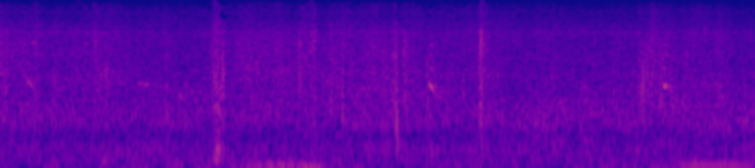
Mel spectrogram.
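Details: Honey bee colony heard as its hive is opened and the levels and frames are inspected in a garden: a dense, low murmuring buzz with a deep rumble underneath and occasional sharp taps from the woodwork.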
